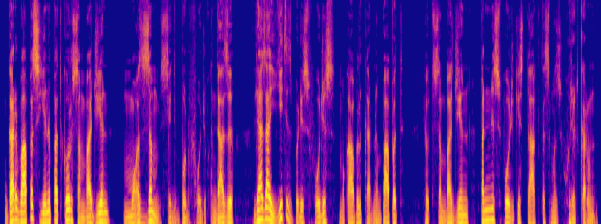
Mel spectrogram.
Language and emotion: Kashmiri, neutral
